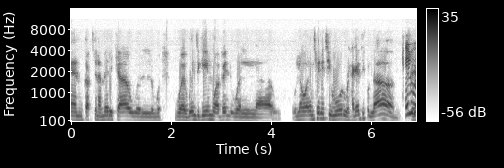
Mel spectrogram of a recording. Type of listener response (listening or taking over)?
taking over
